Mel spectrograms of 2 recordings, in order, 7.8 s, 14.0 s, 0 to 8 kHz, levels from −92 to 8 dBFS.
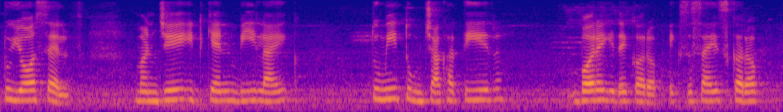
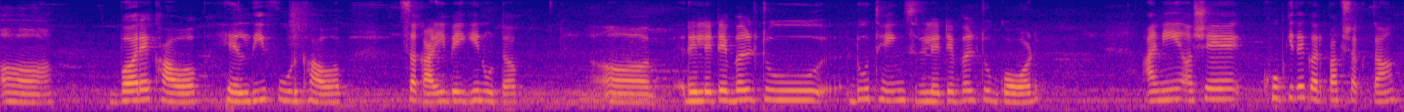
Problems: background sounds at intervals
